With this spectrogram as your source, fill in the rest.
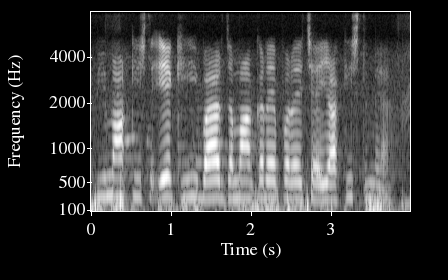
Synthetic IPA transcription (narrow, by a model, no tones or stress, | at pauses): bimakist̪ekɦibajɾd͡ʒəmakəɾɛpəɾɛt͡ʃʰɛjakist̪mḛ̃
